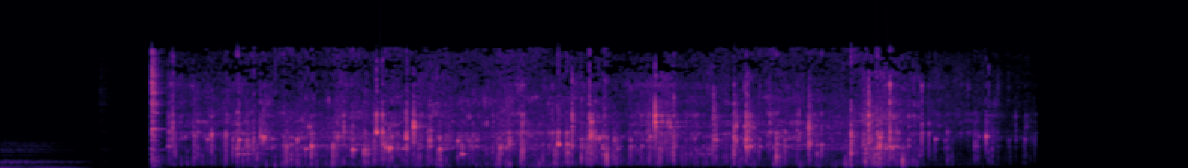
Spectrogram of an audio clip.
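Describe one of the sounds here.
Dominoes clatter rapidly as they topple in a long chain.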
